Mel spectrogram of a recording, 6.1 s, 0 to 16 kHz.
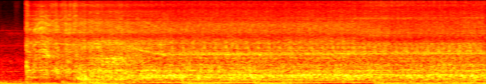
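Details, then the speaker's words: Peugeot/Citroën 2.0 EW10 engine after replacing the valve cover with damaged diaphragm: quick clean start into a smooth, steady idle with no ticking, rattle or the earlier annoying noise; normal start and idle. "e é isso aí agora funcionamento normal sem barulho chato incomodativo aí certo"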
